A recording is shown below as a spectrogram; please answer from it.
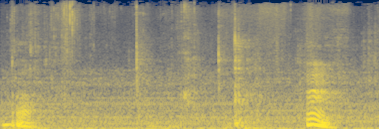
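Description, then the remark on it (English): Several short, crisp crunches of someone biting into a cookie and chewing, scattered across a few seconds at low volume, with a couple of brief murmured voice sounds mixed in. “Okay, right off the bat, I want to talk about that crunch.”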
